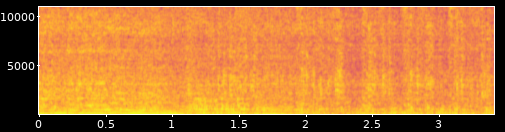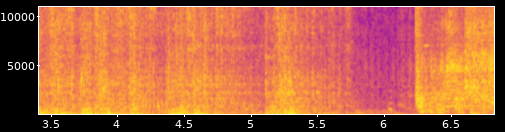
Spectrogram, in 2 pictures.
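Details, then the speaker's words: 1974 SEAT 127 three-door, first start after more than two decades, fed from a fuel bottle to the carburetor: brief cranking, then it catches, revs and settles to a fairly even run with one short dip; engine runs and sounds healthy. "Vous l'avez déjà vu démarrer avec une bouteille d'essence branchée, le moteur marche bien, ça sonne bien, etc., mais bon, il fallait mettre le carburateur."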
